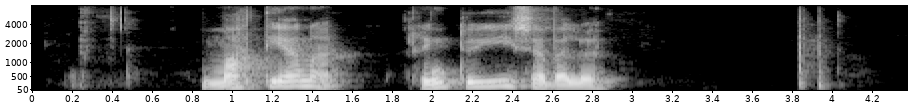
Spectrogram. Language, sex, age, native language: Icelandic, male, 40-49, Icelandic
